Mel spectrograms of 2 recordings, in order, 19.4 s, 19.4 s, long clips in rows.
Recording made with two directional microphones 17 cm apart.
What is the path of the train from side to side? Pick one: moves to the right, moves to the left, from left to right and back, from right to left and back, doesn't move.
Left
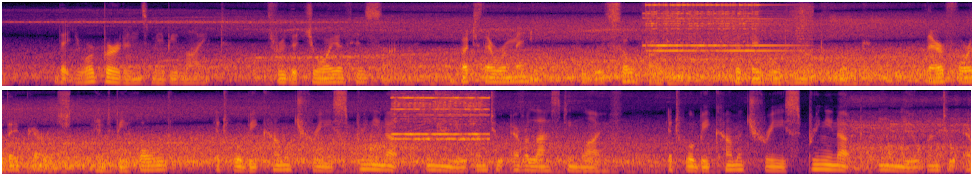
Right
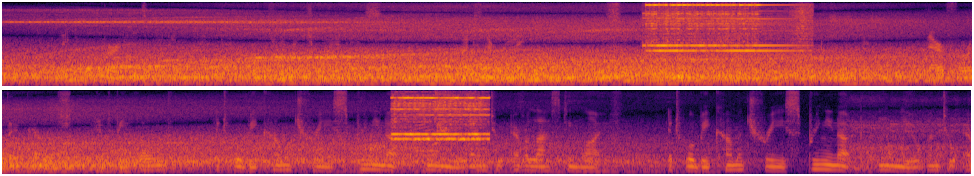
moves to the left.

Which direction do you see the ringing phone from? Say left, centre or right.
centre.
